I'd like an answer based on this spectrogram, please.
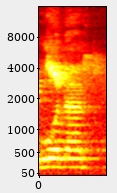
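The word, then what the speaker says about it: Wöhler: Here R is silent letter. So Friedrich Wohler, he is the first scientist.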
